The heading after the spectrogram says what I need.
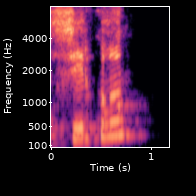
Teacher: circulo é a terceira de trás para frente a que tem o acento a tônica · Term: proparoxítona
